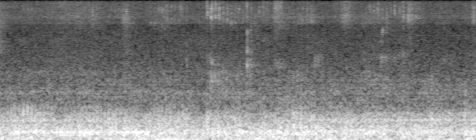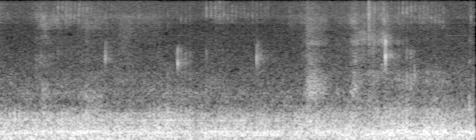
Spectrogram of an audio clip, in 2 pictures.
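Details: Orange kitten named Butter snoring and purring while asleep on a lap, a steady low rumbling purr running through the whole stretch, faint soft clicks and rustles above it.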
